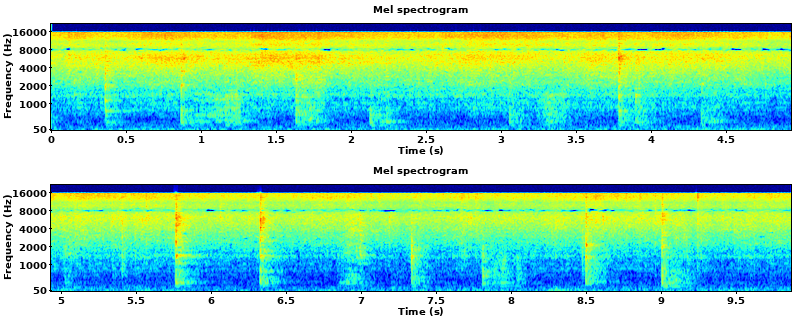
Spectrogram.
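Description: Chopped tomato, onion and garlic frying in mustard oil in a kadai: a steady sizzle, with a metal spoon scraping and tapping against the pan as the mixture is stirred. The taps come a couple of times a second and are sharpest in the second half.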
